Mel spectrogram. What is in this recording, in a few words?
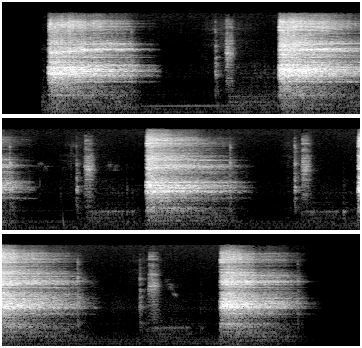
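dizelnij gruzovik gidravlicheskie tormoza prokachka, diesel truck, hydraulic brakes bleeding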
